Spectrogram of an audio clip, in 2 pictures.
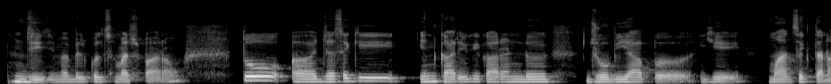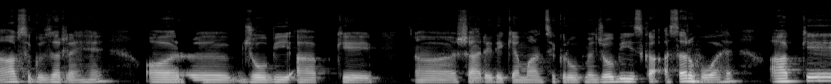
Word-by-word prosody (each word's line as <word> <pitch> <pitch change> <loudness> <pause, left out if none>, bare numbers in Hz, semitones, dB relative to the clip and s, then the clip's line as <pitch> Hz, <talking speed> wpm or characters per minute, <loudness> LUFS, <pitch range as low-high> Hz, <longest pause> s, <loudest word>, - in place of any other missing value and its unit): जी, 120 -4 +3
जी, 105 0 -7
मैं 110 0 -4
बिल्कुल 110 +1 -2
समझ 110 -1 -2
पा 105 -1 -1
रहा - - -6
हूँ। - - -8 0.6
तो 380 0 +10 0.2
अ, 125 0 +3
जैसे 125 +3 +1
कि 155 +2 0 0.6
इन 130 +1 +2
कार्यों 110 +1 +1
के 130 0 -3
कारण 120 0 -1 0.6
जो 110 -1 +2
भी 115 +3 +1
आप 110 -1 -1 0.5
ये 105 -8 -4 0.3
मानसिक 105 +3 -1
तनाव 105 +4 +1
से 120 -2 -6
गुज़र 110 0 -2
रहे 105 -1 -5
हैं, 125 +7 -8 0.3
और 110 0 +1 0.6
जो 110 -1 +3
भी 110 0 -1
आपके 105 -1 -3 0.5
अ, 100 -1 -3
शारीरिक 105 0 -2
या 105 - -1
मानसिक 105 0 -6
रूप 105 0 -2
में 105 - -1
जो 115 +2 +3
भी 135 +2 +4
इसका 130 - -1
असर 135 +1 +3
हुआ 110 0 +1
है, 130 +2 -5 0.3
आपके 140 +4 +3
110 Hz, 155 wpm, -21 LUFS, 105-120 Hz, 0.6 s, तो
